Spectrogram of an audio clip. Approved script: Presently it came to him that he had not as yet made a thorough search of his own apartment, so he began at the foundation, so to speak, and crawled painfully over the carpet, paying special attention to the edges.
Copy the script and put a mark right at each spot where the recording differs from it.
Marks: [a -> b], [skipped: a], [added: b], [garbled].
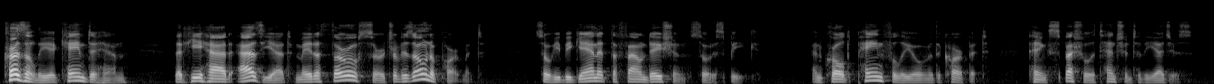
Presently it came to him that he had [skipped: not] as yet made a thorough search of his own apartment, so he began at the foundation, so to speak, and crawled painfully over the carpet, paying special attention to the edges.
